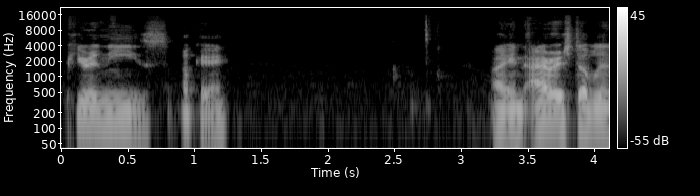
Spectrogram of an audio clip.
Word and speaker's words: Pyrenees: i watched the other star gate pyrenees it's pronounced pyrenees okay i in irish dublin is called the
